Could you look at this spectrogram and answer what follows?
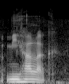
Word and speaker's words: Michalak: got to hear it uh mihalak mihalak mihalak that's that's how you say it mihalak so the first name is in Polish and in the the last one is mihalak mialik does does mialik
